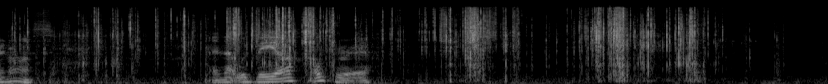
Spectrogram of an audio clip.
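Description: A foil wrapper crinkles and rustles loudly.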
